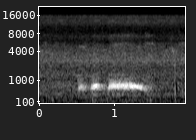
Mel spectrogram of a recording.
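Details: A single soft coo from a 17-year-old spotted dove: a quick low note, a tiny pause, then a longer rolling coo fading out, in a quiet setting.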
